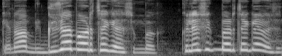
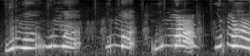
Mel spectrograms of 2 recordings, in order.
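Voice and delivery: pleading; 12 semitones higher, 4 dB louder than usual. Real, not acted. Ball hits players, pleading.

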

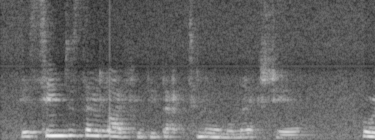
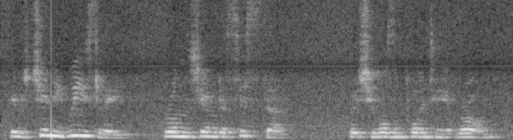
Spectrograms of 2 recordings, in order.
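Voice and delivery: ordinary delivery, nothing marked

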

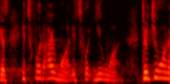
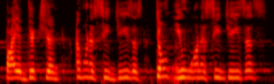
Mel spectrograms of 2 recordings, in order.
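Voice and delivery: impassioned preaching; 4 semitones higher, 5 dB louder than usual. Real, not acted. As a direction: build louder and higher into a rallying sermon. Preaching builds to full force.

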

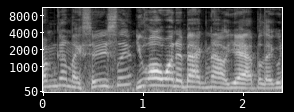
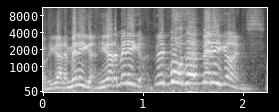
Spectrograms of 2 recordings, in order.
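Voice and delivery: rising panic, getting louder; panicked warning; 7 dB louder, much faster than usual. Real, not acted. Warning his teammate in a fight, rising panic. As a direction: call out the threat in growing alarm.

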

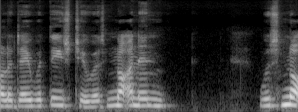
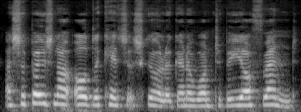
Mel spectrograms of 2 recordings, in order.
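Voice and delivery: usual speaking voice

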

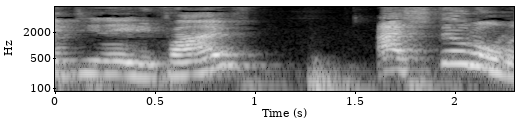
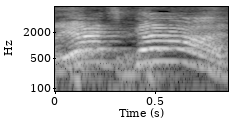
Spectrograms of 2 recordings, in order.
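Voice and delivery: mock Pentecostal shout; 9 semitones higher than usual. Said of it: "been shouting as soon as she said".

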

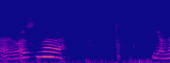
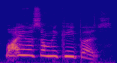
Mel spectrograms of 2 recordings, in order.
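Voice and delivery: loud, higher outburst; real exasperated yell; 7 semitones higher, 12 dB louder, faster than usual. Real, not acted. Player swarmed by creepers, exasperated yell. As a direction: yell at the game.

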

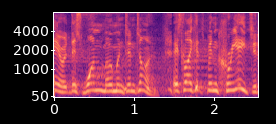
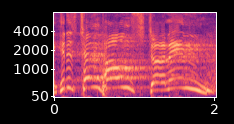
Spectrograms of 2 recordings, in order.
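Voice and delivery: cocky slow demand; 8 semitones higher, 8 dB louder, slower than usual. Retold or imitated. Acting out paying at till.

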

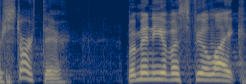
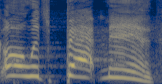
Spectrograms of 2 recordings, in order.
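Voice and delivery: higher and slow, relieved crowd cry; mock excited cheer; 7 semitones higher, 3 dB louder, slower than usual. Movie crowd cheering as Batman shows up. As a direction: hail the hero arriving. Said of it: "they're like".

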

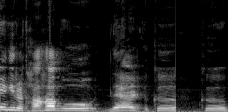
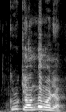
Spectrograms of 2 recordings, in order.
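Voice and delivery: plain reading voice

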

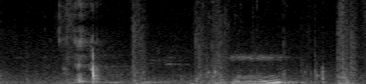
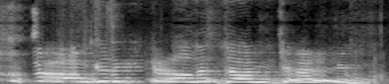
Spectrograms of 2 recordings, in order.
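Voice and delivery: higher, half-crying angry gamer shout; mock rage; 7 semitones higher than usual. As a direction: rage at the game like a sore loser. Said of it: "Boys be like when they die in Fortnite".

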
